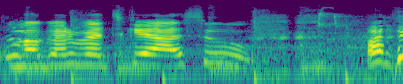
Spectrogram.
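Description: A high, whining, whimper-like voice that slides up and down in pitch, over background music with a steady beat.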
